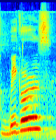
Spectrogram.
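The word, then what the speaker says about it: Uyghur: scenario which I'm trying to remember how to pronounce wiggers yeah exactly it's it's a turkey it's like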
